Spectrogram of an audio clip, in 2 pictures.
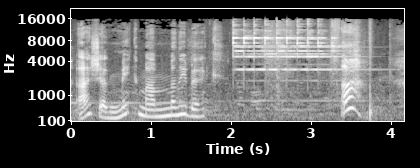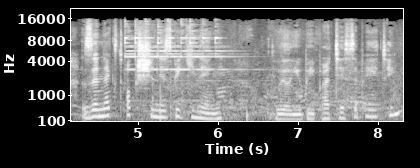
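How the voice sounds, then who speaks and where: Wealthy French female art collector played by an actress, audio drama: imperious, formal, medium pitch, music behind. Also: lively intonation, measured pace, long pauses, lightly acted. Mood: grand, haughty. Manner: formal, grandly poised. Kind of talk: full-cast audio drama acting.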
